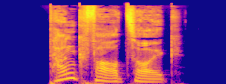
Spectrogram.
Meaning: tanker
- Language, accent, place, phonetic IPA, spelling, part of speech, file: German, Germany, Berlin, [ˈtaŋkfaːɐ̯ˌt͡sɔɪ̯k], Tankfahrzeug, noun, De-Tankfahrzeug.ogg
